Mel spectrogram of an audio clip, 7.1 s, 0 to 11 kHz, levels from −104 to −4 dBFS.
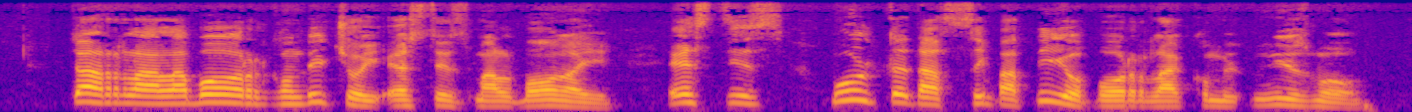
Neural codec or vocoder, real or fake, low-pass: none; real; 9.9 kHz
